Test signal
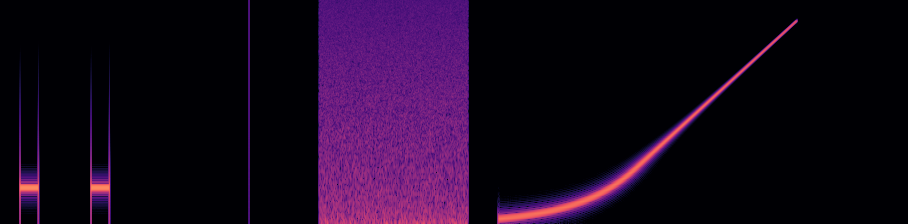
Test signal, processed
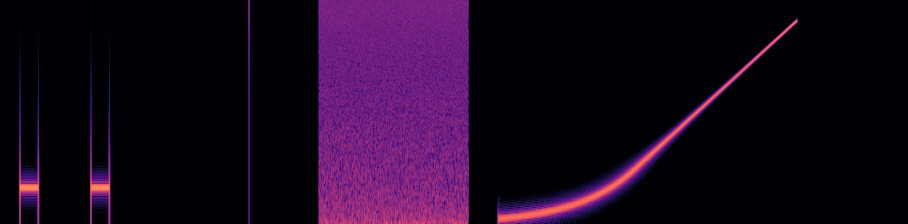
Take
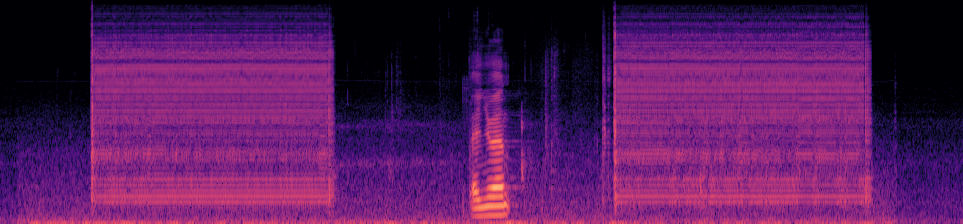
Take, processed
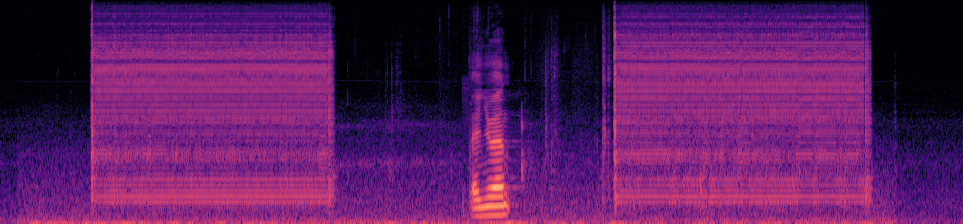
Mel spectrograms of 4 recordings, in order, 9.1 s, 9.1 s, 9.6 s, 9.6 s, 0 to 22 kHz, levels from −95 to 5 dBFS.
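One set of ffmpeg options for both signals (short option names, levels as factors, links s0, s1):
-af "highshelf=f=9800:g=10"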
